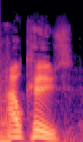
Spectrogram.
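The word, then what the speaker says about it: Al Quoz: Is it Alcuz or Alquaz? Alcuz, yeah.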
